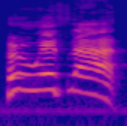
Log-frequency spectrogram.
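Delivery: high, slow, singsong mock query; Batman. Batman asks who is behind the door, hammed-up call. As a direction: call it out with exaggerated innocence. Acted Batman calls to unseen Alfred.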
